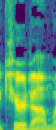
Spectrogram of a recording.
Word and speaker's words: Círdan: But it's actually Círdan. Whenever you see a C by itself like that, it's pronounced as a K sound, right?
